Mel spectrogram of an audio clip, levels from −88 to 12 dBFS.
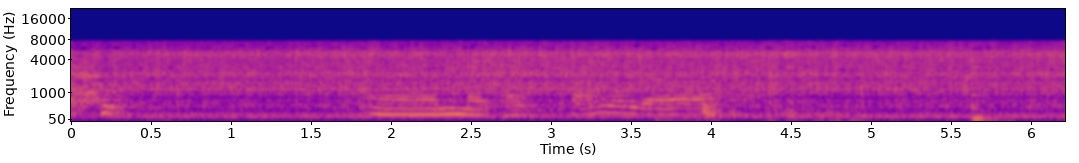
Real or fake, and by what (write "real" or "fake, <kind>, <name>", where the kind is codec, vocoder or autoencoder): real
